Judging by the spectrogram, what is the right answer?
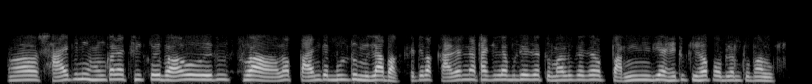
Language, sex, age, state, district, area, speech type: Assamese, male, 30-45, Assam, Sivasagar, rural, conversation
